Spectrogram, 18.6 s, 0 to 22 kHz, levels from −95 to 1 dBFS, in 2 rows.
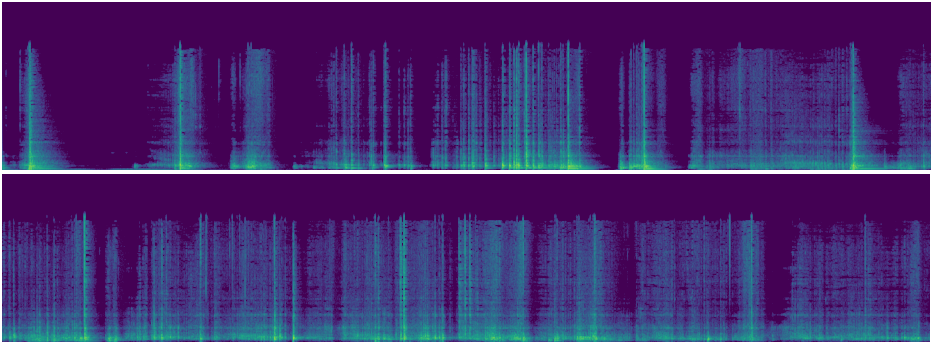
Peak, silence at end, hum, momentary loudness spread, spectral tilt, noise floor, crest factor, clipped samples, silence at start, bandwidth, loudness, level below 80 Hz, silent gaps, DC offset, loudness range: -6 dBFS; 0.1 s; none; 21 LU; -4 dB/octave; -70 dBFS; 28 dB; under 0.1%; 0 s; 17 kHz; -32 LUFS; -58 dBFS; none; under 0.1%; 7 LU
